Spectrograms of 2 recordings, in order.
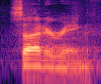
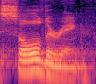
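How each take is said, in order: First: The L sound is left out entirely. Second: The L sound is clearly pronounced. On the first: This is the American way of saying it. The speaker calls it wrong. "That's American, all right? Probably wrong, but it's American. The L is silent" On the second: This is the British way of saying it. The speaker calls it right. "the Brits say soldering because there's an L there"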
